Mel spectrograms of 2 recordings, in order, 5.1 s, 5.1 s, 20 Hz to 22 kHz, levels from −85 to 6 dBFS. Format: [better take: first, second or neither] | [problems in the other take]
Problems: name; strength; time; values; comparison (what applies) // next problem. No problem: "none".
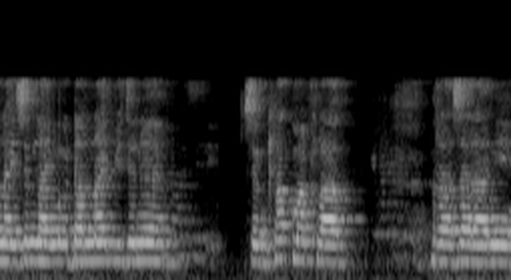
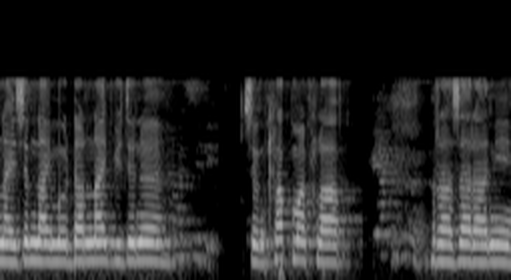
second | noise reduction (neural separator model SepFormer DNS4)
